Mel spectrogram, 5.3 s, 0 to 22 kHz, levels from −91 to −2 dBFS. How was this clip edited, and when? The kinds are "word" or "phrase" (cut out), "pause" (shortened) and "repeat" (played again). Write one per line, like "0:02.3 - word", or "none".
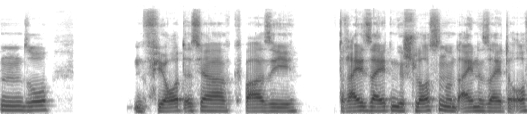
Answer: none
